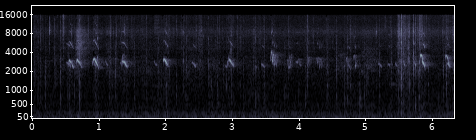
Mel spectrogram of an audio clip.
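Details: Chicks chirping: high, sharp peeps repeated irregularly, several in quick pairs, over a low steady hum with scattered clicks and one loud rustle.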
